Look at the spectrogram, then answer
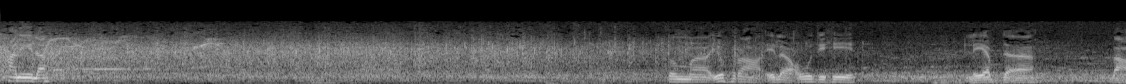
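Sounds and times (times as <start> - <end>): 
large audience applauding at a 1956 concert: 0.0 - 8.7
speech: 0.1 - 0.8, 6.7 - 8.7, 9.7 - 10.5.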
